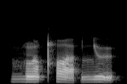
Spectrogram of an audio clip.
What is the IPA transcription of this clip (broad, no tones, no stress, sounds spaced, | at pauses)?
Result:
ɦ õ qʰ a | ʎ ɯ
